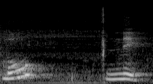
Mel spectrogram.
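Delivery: "Poney" split as po, ney; syllable by syllable. Shown as a demonstration. Teacher counting with the class, "Poney" in two separate syllables. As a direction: pause between the two beats of "Poney". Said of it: "On y va ensemble".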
